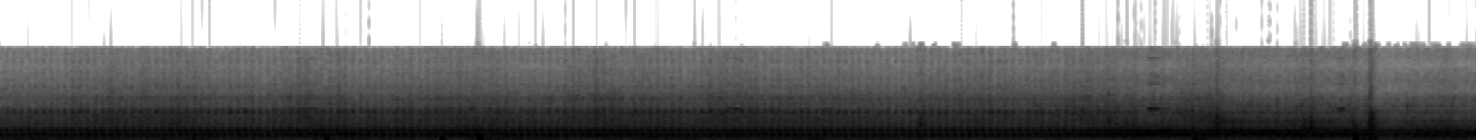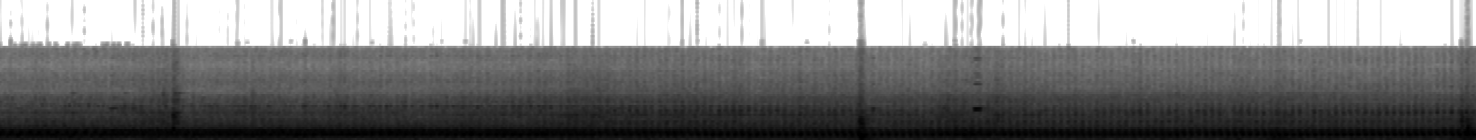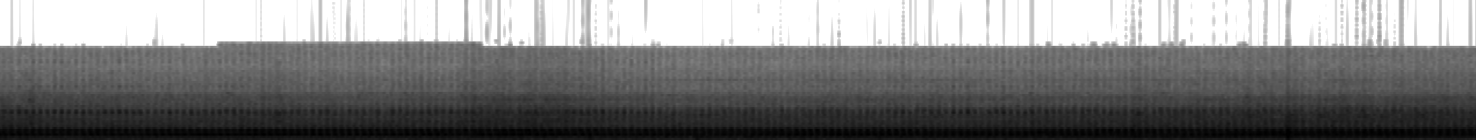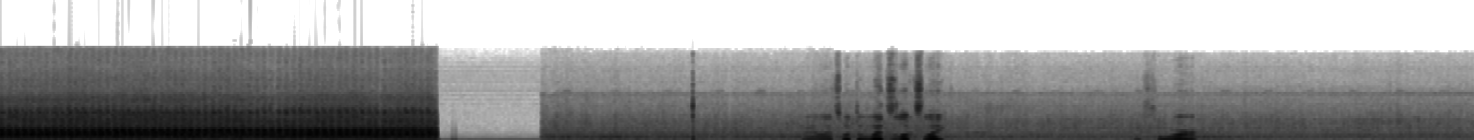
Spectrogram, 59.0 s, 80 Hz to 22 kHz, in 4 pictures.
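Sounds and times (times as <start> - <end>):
diesel engine running loudly: 0.0 - 48.8, 49.7 - 59.0.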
